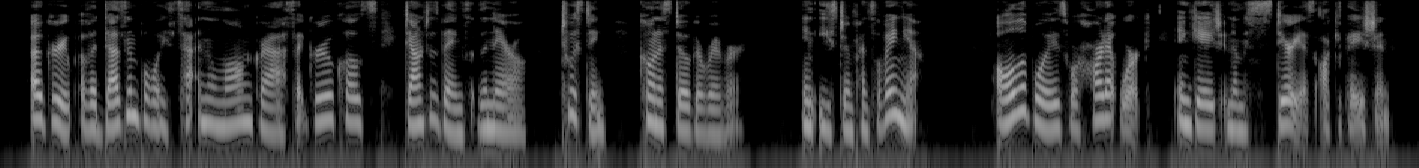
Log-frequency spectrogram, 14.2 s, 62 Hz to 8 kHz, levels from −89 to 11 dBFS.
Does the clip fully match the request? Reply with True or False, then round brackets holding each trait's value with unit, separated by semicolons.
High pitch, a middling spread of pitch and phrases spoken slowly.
False (210 Hz; 3.6 semitones; 170 wpm)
